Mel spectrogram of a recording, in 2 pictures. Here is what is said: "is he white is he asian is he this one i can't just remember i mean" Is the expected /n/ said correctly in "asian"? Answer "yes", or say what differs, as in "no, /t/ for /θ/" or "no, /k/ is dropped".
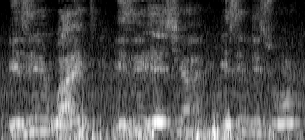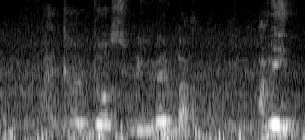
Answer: no, /n/ is dropped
